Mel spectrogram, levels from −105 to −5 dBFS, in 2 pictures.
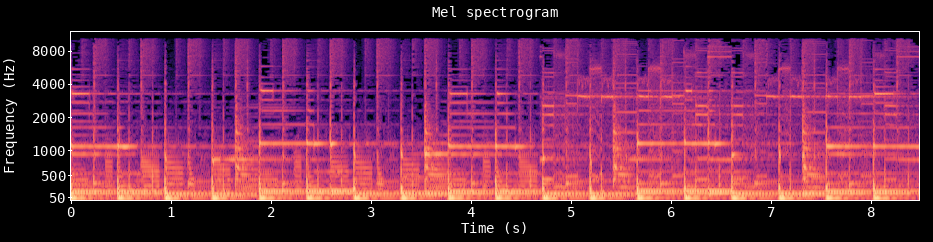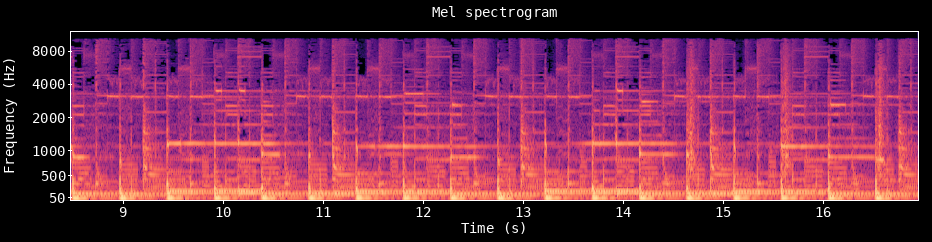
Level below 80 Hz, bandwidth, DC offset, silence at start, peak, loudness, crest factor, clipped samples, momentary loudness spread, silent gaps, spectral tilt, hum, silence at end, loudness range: -24 dBFS; 10.5 kHz; under 0.1%; 0 s; -4 dBFS; -22 LUFS; 16 dB; under 0.1%; 3 LU; none; -6 dB/octave; none; 0 s; 1 LU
